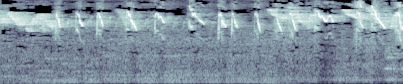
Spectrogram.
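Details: White-eye song intended to entice other white-eyes: rapid high, thin downslurred notes in a steady stream, somewhat distant, with low rumbling background noise underneath.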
